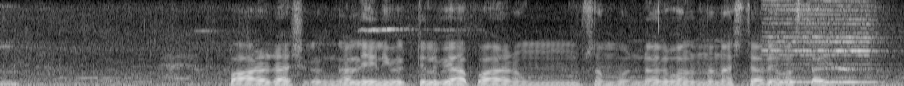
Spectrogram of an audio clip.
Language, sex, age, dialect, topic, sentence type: Telugu, male, 18-24, Utterandhra, banking, statement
